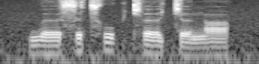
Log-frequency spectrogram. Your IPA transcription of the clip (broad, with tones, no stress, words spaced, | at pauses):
wɜː˨sə˦t͡sʰoː˦kcʰɜː˨ cɜ˨ŋɑ˦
